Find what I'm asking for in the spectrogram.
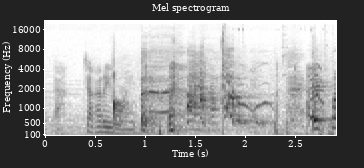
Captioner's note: laughs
